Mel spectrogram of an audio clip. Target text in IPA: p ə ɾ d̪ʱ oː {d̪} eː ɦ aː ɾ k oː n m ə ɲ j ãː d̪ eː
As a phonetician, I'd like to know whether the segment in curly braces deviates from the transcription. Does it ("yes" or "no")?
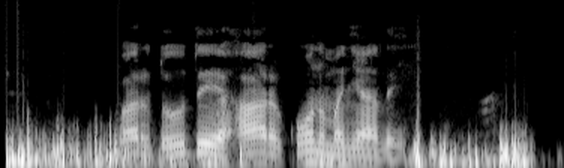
no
